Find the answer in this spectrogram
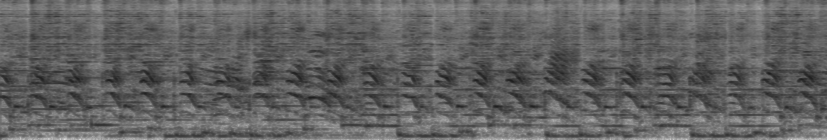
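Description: Loud live music from a gamelan ensemble with a singer, in a lively popular-song style: a regular low drum and bass pulse under held notes, topped by a quick, even run of short falling high notes and voices.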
